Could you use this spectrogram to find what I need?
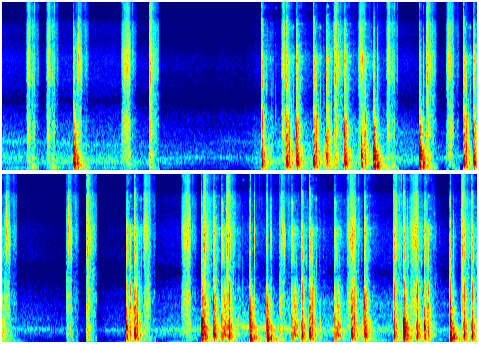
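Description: Blocks thud softly as they are placed in quick bursts.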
